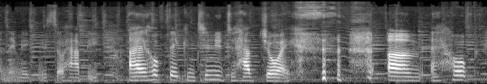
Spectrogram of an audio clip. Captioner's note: laughs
